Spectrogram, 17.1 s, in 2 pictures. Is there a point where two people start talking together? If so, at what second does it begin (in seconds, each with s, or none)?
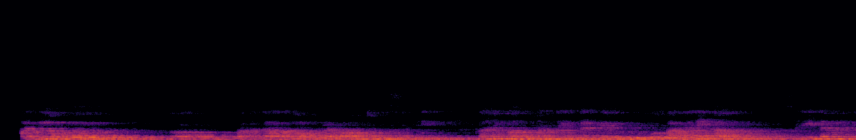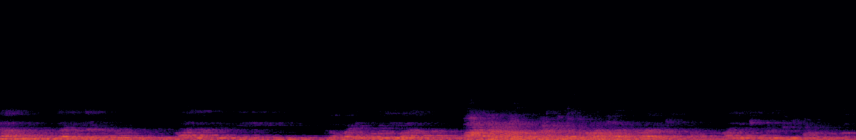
13.4 s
